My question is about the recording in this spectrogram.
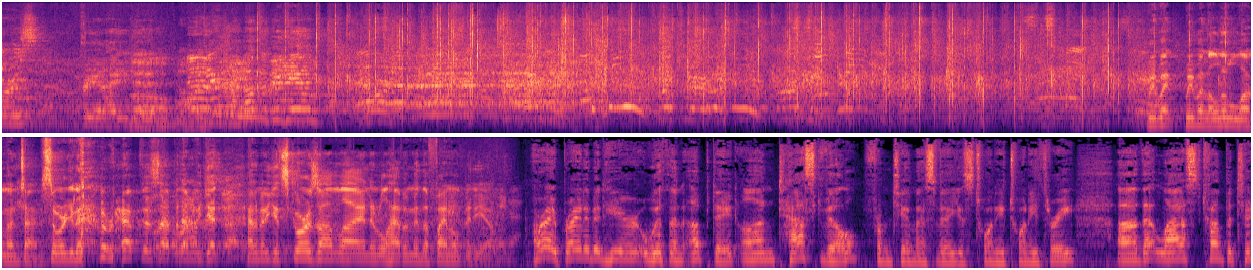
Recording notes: TMS live from Viva TMS Vegas 2023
